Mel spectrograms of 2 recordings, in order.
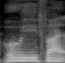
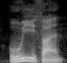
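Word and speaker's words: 吴亦凡: Wu Yifan. That's my Chinese name. Wu Yifan. It's Oh, just okay. going crazy, right? How do you say it? Wu Yifan.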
